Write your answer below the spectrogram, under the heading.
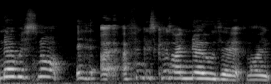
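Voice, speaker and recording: A woman with an English accent, very wide pitch swings and noticeable background noise. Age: 20s. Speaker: vlogger. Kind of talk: personal testimony. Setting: home. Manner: halting; shaky voice.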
